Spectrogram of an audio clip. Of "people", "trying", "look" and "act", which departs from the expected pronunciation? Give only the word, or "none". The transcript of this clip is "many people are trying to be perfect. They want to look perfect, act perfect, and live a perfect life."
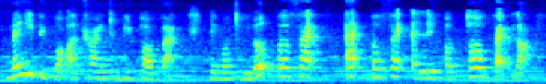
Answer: act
